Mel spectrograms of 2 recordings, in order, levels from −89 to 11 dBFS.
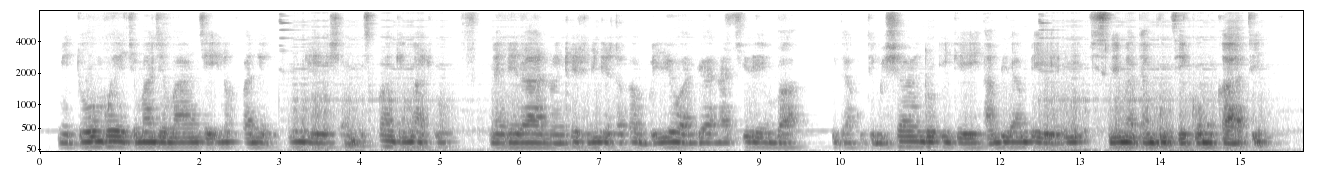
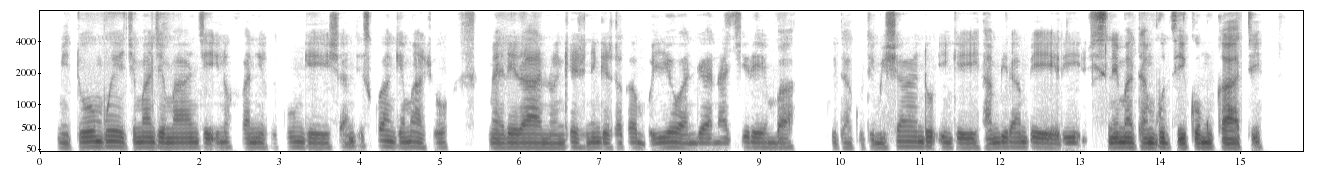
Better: second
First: noise reduction (neural separator model SepFormer DNS4)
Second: none

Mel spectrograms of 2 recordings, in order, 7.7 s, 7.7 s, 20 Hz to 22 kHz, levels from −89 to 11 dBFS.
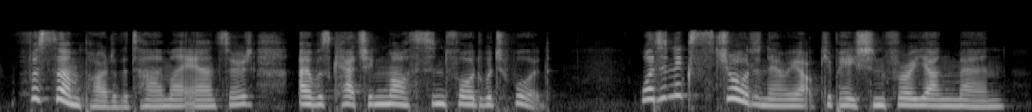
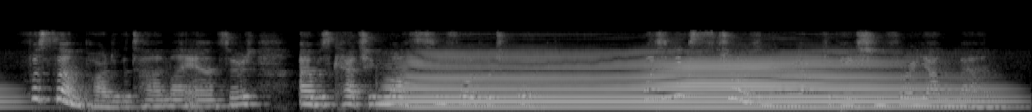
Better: first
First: none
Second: background sound (Wind instrument, woodwind instrument); 5 dB above the speech // room echo; dies away in 0.3 s

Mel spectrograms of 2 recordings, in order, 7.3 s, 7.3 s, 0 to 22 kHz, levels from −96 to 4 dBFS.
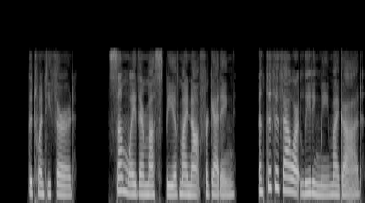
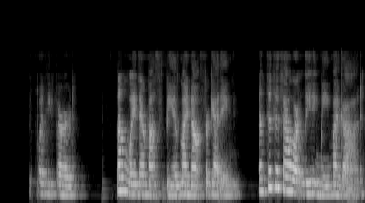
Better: first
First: none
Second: noise reduction (neural mask model DeepFilterNet 3)

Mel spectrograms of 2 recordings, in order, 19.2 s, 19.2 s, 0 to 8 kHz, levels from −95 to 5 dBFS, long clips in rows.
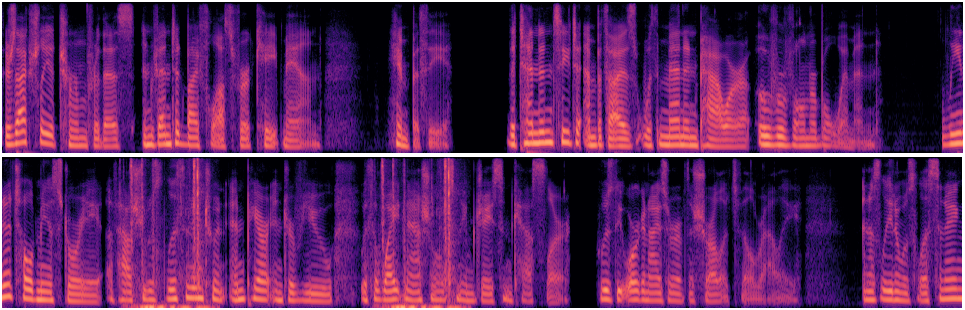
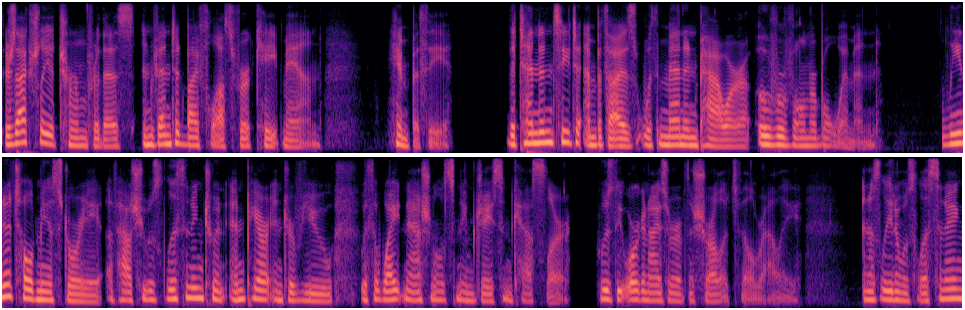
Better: second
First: background sound (Door); 1 dB below the speech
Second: none

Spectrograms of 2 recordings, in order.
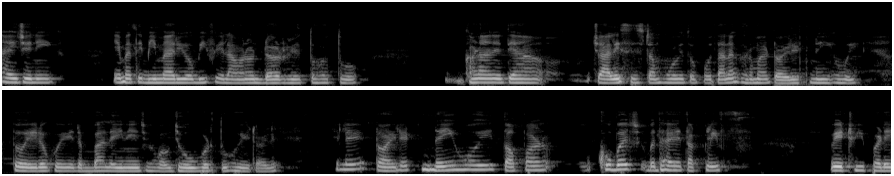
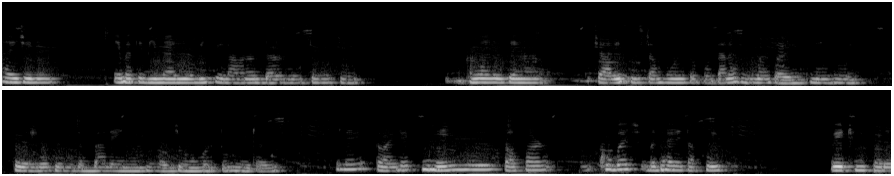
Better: first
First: none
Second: noise reduction (neural separator model SepFormer DNS4)

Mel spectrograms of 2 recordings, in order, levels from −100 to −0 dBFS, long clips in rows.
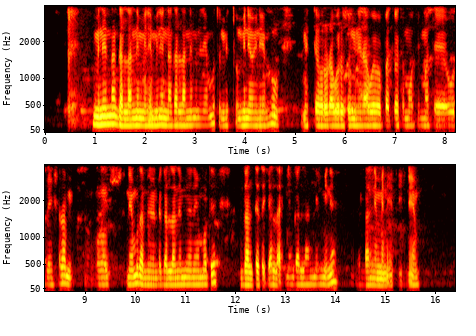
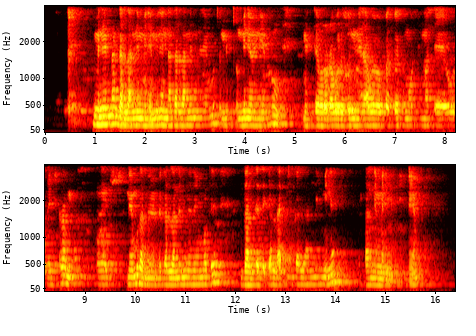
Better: first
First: none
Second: room echo; dies away in 0.9 s

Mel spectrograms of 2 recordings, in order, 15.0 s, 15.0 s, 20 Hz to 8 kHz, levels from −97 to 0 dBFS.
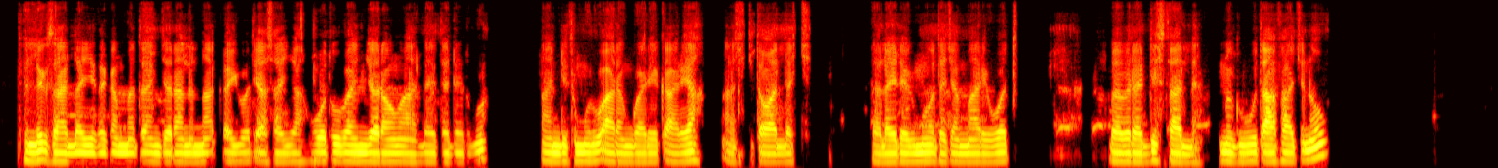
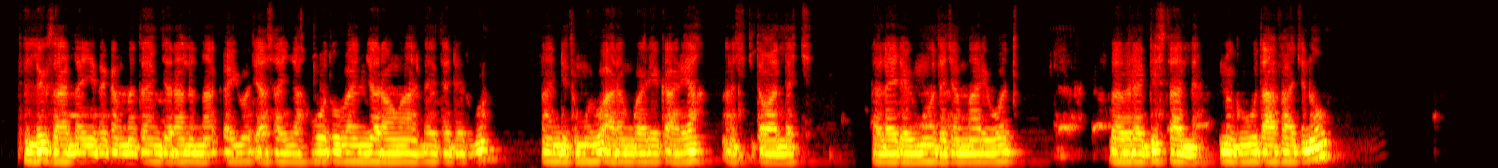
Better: first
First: none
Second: room echo; dies away in 0.4 s

